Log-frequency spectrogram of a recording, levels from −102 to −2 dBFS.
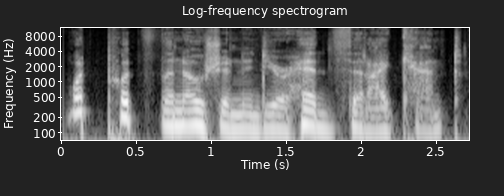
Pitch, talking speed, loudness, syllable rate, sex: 120 Hz, 220 wpm, -19 LUFS, 4.8 syllables/s, male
